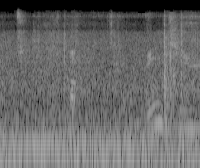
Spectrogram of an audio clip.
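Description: Steady low rumble of a parking garage, with a brief bit of voice near the end.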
